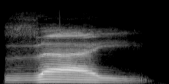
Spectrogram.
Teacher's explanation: when you say zai, you are suppressing some of the air. It's not a free flow of air here. There's a blockage. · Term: suppress some of the air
